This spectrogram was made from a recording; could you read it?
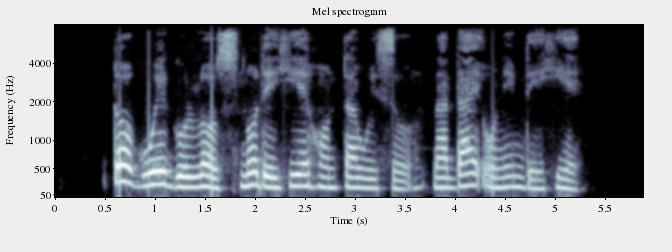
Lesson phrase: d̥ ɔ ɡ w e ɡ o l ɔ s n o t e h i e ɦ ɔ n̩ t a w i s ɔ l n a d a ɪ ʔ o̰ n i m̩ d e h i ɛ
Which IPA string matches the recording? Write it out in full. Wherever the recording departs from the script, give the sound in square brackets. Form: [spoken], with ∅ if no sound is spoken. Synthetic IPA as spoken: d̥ ɔ ɡ w e ɡ o l ɔ s n o [d] e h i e ɦ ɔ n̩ t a w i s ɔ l n a d a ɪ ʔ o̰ n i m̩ d e h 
